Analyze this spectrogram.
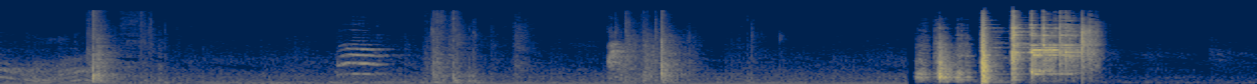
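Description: Two house cats squabbling: a short meow a few seconds in and a few light thumps and scuffles, then a loud flurry of thumps with a cat's cry near the end, which cuts off suddenly.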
